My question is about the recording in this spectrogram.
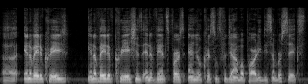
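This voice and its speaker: Measured male podcast host. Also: mid-range voice, fairly even intonation. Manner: measured, reads through a list with many fillers. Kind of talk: casual interview.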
